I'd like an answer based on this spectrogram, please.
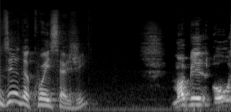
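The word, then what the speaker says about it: Mobil'eau: Mobilo, ça s'écrit tout d'abord par mobile, M-O-B-I-L, un apostrophe, E-A-U, Mobilo.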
